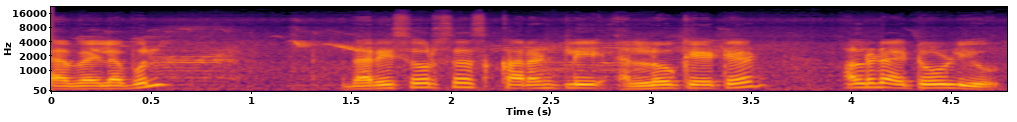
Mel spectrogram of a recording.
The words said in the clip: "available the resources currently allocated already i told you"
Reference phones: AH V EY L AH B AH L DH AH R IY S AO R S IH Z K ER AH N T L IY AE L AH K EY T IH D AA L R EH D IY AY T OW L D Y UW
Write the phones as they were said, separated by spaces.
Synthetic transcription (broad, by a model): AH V EY L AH B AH L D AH R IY S AO R S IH S K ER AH N T L IY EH L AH K EY T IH D AA L R EH D IY AY T OW L D Y UW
